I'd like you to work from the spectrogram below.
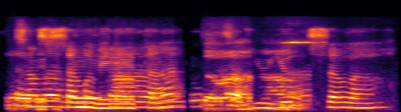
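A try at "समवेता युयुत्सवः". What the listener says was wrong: This is called Visarga. Visarga is normally not there when you read fast. Samavetaha Yuyutsavaha.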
